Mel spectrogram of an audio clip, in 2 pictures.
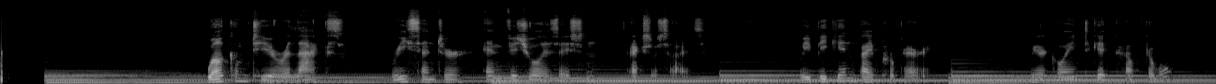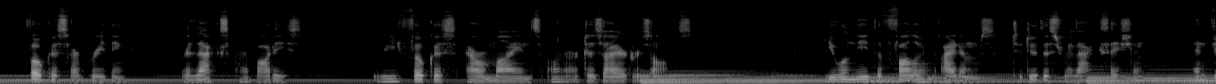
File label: Relaxation Exercise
